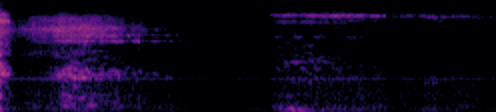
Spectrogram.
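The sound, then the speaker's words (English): A deep breath drawn in and let out: two long, airy hissing rushes separated by a short quiet pause, fairly soft, with no voices. “Take a breath.”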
